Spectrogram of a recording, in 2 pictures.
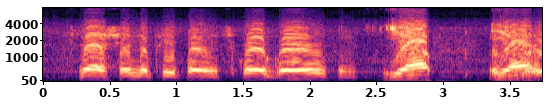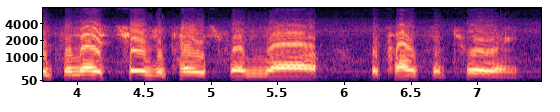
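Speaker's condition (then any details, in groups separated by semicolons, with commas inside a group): Cerebral palsy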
